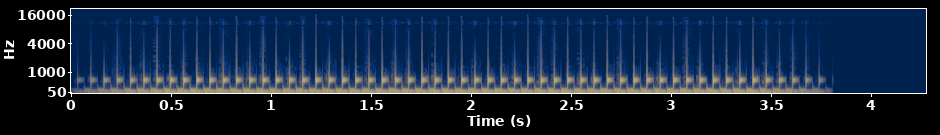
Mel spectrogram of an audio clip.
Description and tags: Woodpecker Pecking
A sound effect rather like the pecking of a woodpecker. (Created with AudioSauna.)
